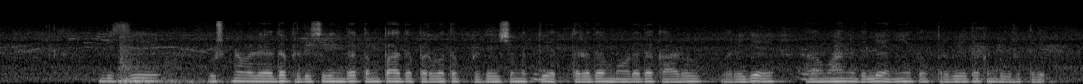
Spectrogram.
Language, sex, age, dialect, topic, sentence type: Kannada, male, 18-24, Mysore Kannada, agriculture, statement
